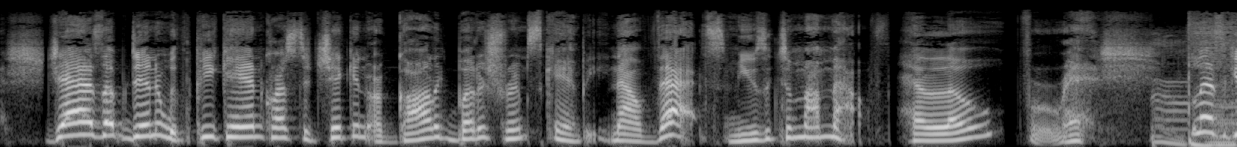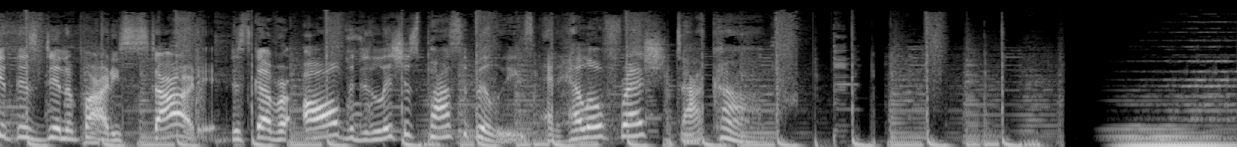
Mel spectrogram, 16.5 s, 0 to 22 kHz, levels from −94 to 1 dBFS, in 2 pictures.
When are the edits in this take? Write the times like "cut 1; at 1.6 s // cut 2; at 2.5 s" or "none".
cut 1; at 15.3 s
